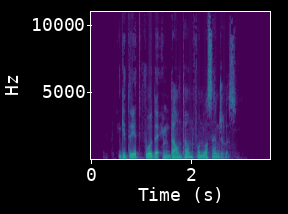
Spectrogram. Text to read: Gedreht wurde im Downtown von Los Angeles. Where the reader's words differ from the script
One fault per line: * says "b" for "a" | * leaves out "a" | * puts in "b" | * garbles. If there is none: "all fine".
all fine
